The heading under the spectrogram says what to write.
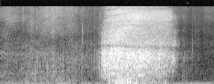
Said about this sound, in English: and blow my nose. There we go.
